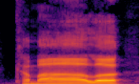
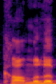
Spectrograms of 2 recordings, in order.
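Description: First: The name does not begin like 'comma'. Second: The name begins like the word 'comma'. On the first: The speaker calls it wrong. "we do see Donald Trump constantly mispronouncing it. He calls her Kamala" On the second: The speaker calls it right. "You almost think of it like a comma in a sentence or an O sound"

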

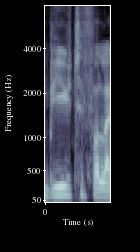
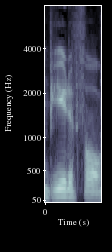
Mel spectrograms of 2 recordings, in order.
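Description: First: The T is crisp in a non-American accent. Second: The T is soft in an American accent. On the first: The speaker no longer says it this way. "I don't say beautiful anymore" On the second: The speaker now says it this way. "it's easier to say it with An American accent. There's less T's"

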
